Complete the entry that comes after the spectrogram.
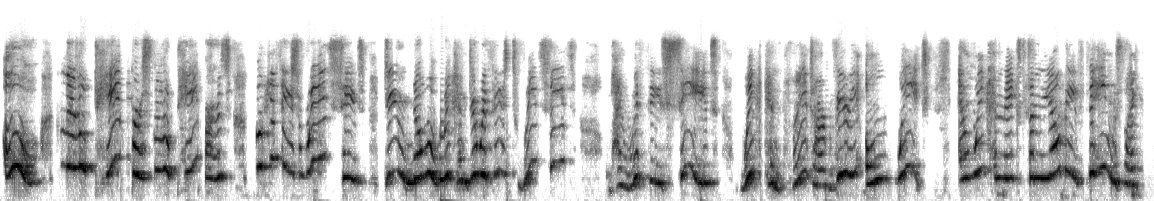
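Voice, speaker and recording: A woman doing the little red hen, squealing with excitement. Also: extremely high pitch, measured pace, voice pushed up, full character voice. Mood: excited. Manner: squealing, breathless, gushing. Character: excited, bubbly mother hen with chicks. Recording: slightly dull lo-fi recording.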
